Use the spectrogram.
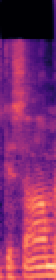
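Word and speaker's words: Gassama: Um I think Gasama is going to be or Gam I think is pronounced um I think he's a steal. Got to ask Tom Miller about the pronunciation. Well, well this guy Crocker Ian Crocker said in the St. M game that it was Gassam and he had asked the player and the A was silent.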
